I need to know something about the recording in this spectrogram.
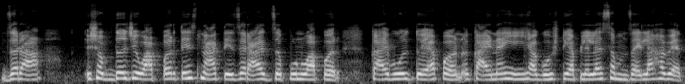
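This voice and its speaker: Brief: woman voicing a defiant young schemer, mocking, slightly high voice. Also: little pitch movement, moderate pace, darkish tone, close to an everyday voice. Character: scheming young woman grabbing family wealth.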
